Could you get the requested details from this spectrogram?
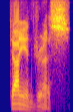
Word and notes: diandrous: American English

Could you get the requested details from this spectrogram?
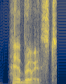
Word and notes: Hebraist: British English

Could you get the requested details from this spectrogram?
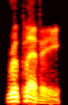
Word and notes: replevy: British English

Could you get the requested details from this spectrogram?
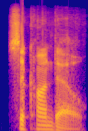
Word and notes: secondo: American English

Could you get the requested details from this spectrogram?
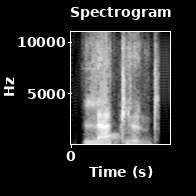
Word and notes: lackland: Indian

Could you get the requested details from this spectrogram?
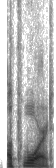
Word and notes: athwart: American English

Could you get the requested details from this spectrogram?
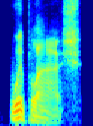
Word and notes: whiplash: British English

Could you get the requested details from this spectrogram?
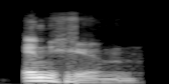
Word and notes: inhume: British English

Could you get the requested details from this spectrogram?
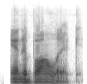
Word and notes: anabolic: American English

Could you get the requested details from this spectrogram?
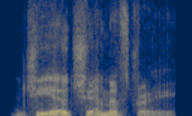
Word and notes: Geochemistry: British English

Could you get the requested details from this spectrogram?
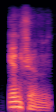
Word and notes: Injun: American English

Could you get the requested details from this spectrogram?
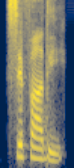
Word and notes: Sephardi: Indian

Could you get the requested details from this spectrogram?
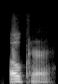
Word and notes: ochre: American English

